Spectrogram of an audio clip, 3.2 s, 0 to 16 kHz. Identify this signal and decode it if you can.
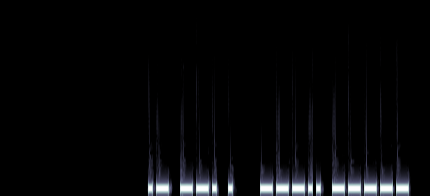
Morse code, heard as a keyed tone, about 38 wpm, 700 Hz. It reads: AGE 80
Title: K1USN SST QSO Practice 40wpm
